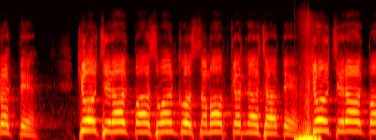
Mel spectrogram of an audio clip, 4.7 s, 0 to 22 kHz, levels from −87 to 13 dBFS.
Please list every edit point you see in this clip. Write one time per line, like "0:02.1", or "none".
0:03.7

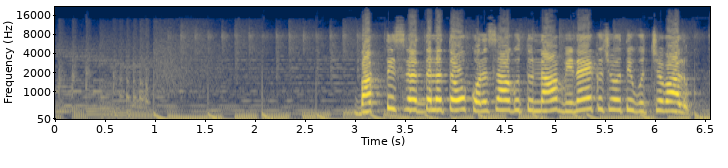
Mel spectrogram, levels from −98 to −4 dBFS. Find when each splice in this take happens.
0:02.7

